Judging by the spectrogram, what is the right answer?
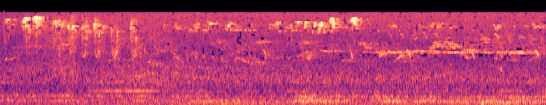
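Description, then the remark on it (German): A song thrush sings in the background, its bright, varied phrases coming faintly and repeatedly over a steady low rumble of outdoor noise. No one speaks. “Und da hört ihr im Hintergrund jetzt die Singdrossel.”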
